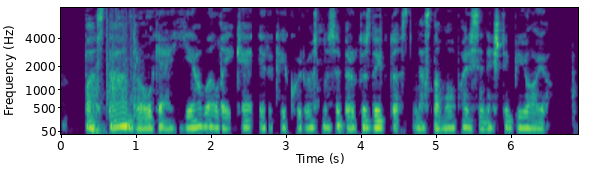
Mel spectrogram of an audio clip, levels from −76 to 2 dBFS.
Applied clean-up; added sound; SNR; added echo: classical method spectral subtraction.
